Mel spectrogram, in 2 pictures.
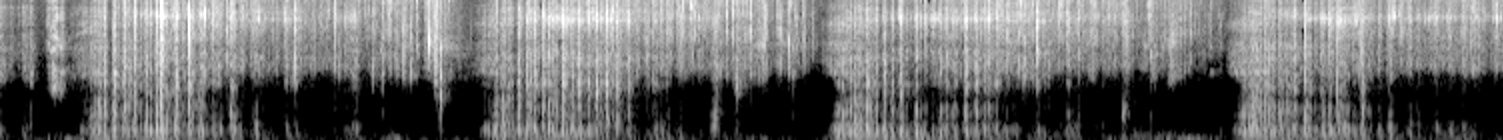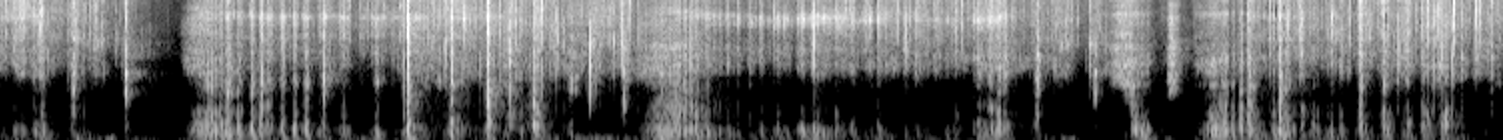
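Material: Soap.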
